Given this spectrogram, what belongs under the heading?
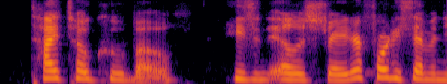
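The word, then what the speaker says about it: Tite: Now, his first name, I'm not sure if I'm pronouncing it correctly, but I looked it up, and this is the best way I could find. Uh, like, um, Taito Kubo. Taito Kubo.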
